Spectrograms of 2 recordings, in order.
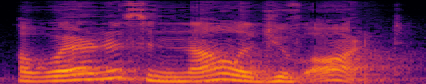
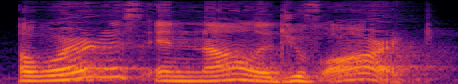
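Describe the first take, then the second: The two takes are said the same way.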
